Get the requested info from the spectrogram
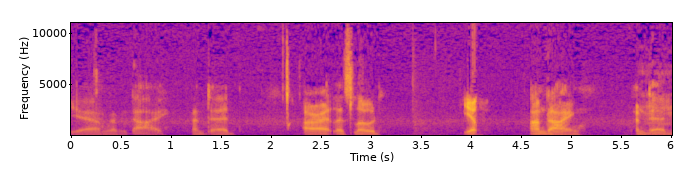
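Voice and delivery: deadpan, low, flat monotone drone with no reaction. Showing own usual reaction to dying in a game: imitating own monotone reaction. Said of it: "where I just speak monotone".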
